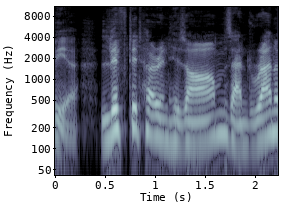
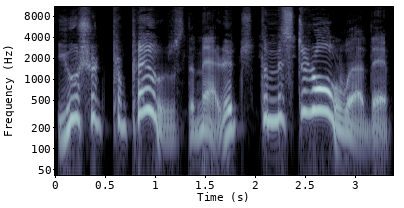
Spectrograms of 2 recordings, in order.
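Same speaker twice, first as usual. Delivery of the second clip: higher, knowing aunt voice; the prim sister confiding to her brother; 8 semitones higher than usual. A narrator's reading.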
